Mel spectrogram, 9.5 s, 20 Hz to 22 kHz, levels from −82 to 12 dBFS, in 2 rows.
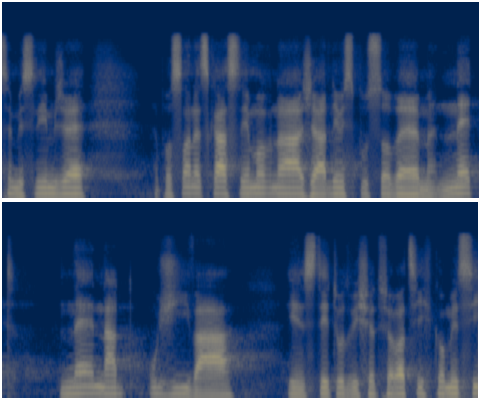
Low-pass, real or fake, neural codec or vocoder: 10.8 kHz; fake; codec, 24 kHz, 0.9 kbps, DualCodec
